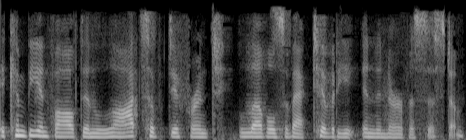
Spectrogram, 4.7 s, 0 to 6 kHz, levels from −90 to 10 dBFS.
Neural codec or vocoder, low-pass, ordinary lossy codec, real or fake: codec, 16 kHz, 1 kbps, X-Codec, HuBERT features, trained on LibriSpeech; 5.4 kHz; AAC, 24 kbps; fake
